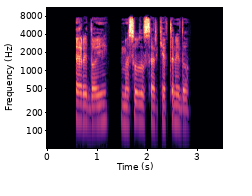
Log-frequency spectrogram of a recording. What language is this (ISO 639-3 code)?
kur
